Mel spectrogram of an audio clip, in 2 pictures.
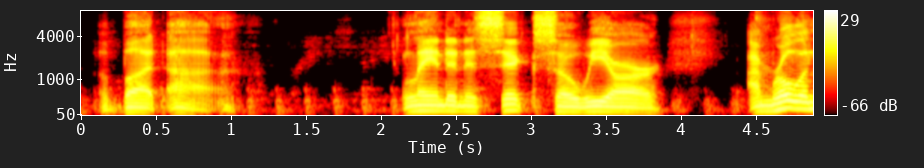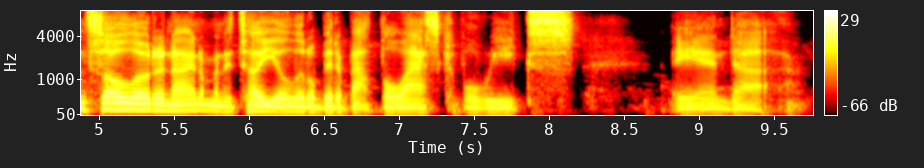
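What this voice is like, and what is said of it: Deep voice, sounds like a cold. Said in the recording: “The colds have been going through both of our households ... my voice is a lot deeper than it usually is. And more, how would we say, late night radio talk show host sounding”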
